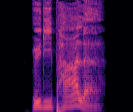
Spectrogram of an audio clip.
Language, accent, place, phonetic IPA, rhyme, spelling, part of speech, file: German, Germany, Berlin, [ødiˈpaːlə], -aːlə, ödipale, adjective, De-ödipale.ogg
- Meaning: inflection of ödipal: 1. strong/mixed nominative/accusative feminine singular 2. strong nominative/accusative plural 3. weak nominative all-gender singular 4. weak accusative feminine/neuter singular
